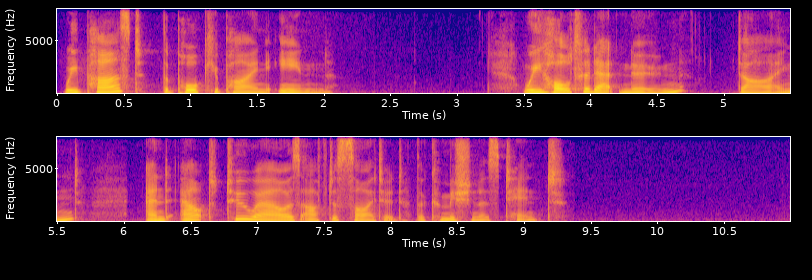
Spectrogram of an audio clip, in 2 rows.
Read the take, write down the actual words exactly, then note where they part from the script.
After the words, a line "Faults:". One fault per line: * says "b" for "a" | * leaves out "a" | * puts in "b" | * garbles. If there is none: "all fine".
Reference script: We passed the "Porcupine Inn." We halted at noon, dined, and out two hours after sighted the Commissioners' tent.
We passed the "Porcupine Inn." We halted at noon, dined, and out two hours after sighted the Commissioners' tent.
Faults:
all fine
